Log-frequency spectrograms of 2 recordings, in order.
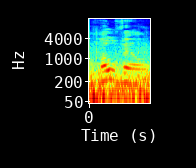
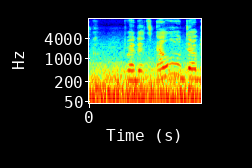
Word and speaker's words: Lowville: I just went to in a town called Louville, they call it, but it's Lowville, but they call it Louville, something like that.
